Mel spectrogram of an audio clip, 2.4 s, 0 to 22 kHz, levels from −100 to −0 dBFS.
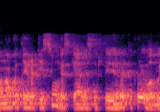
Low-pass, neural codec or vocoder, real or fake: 7.2 kHz; none; real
